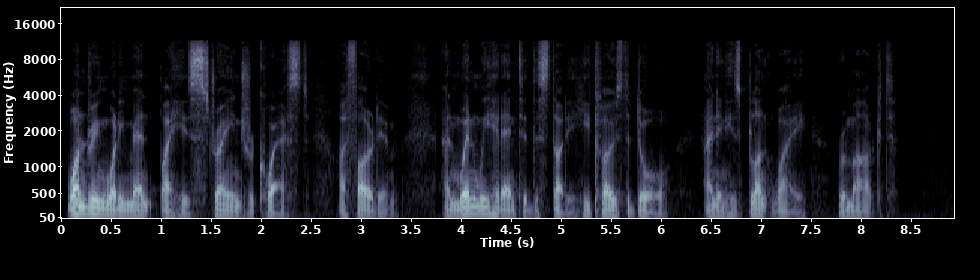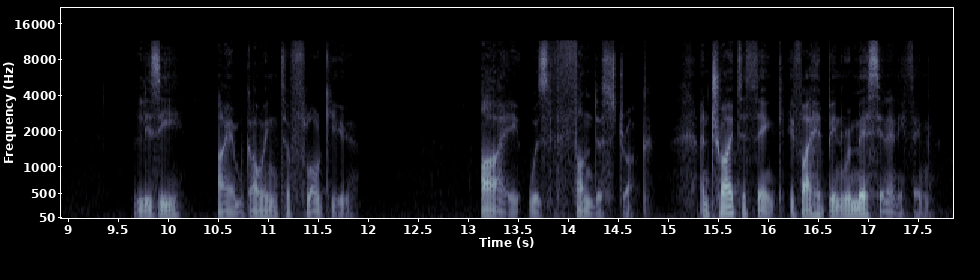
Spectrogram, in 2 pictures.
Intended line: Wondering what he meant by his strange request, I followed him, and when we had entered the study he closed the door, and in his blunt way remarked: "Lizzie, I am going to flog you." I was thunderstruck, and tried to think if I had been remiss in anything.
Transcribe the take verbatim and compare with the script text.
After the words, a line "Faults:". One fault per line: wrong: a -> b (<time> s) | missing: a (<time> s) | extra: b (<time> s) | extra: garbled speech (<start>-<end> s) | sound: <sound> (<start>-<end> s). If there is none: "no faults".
Wondering what he meant by his strange request, I followed him, and when we had entered the study he closed the door, and in his blunt way remarked: "Lizzie, I am going to flog you." I was thunderstruck, and tried to think if I had been remiss in anything.
Faults:
no faults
